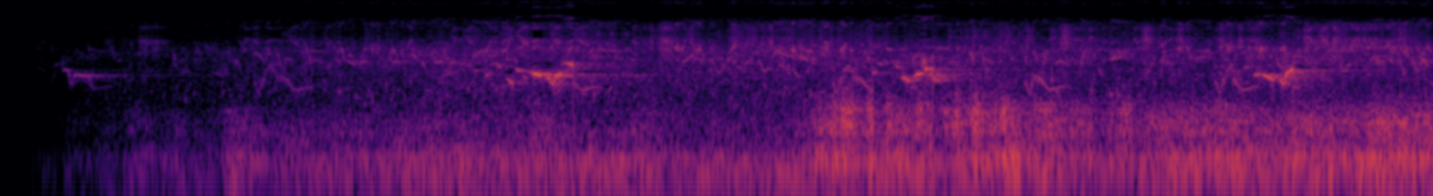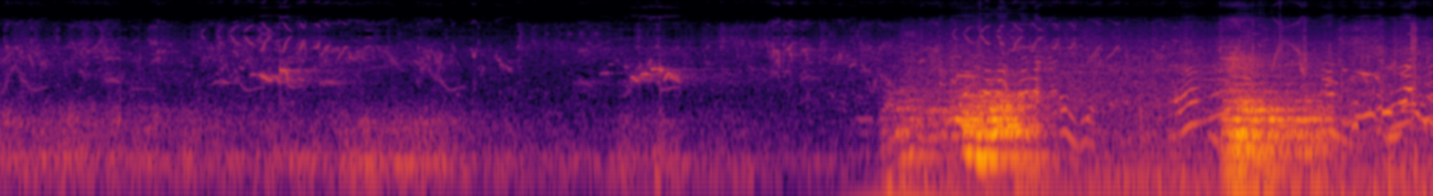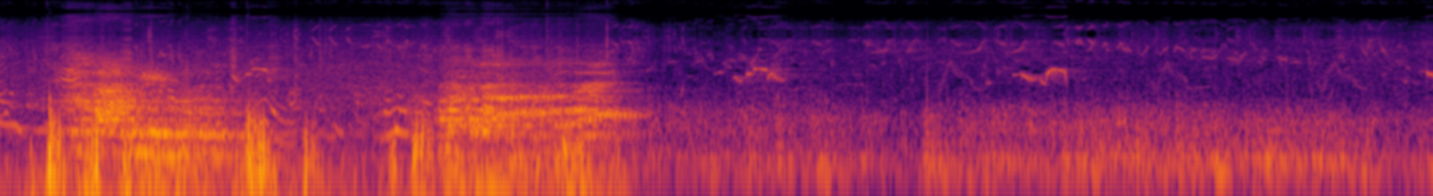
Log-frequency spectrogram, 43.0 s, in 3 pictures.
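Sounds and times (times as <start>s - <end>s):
songbirds singing: 0.5s - 42.9s
low outdoor background noise: 21.2s - 42.9s.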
